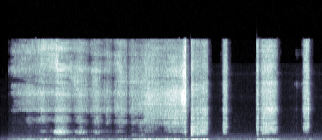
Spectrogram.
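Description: A thin pen-like stick pokes and scratches into the top face of a palm-sized, solid green-grey floral foam brick (phenolic foam) lying on a dark surface, carving holes and grooves and leaving crumbly dust. A steady, bright, crunchy rasp with a low rumble beneath runs for about four seconds, then three short, separate scratches follow with quiet gaps between them.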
